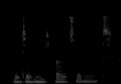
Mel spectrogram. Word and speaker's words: idempotent: A get request has to be idempotent, idempotent, speech, how do you pronounce it?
